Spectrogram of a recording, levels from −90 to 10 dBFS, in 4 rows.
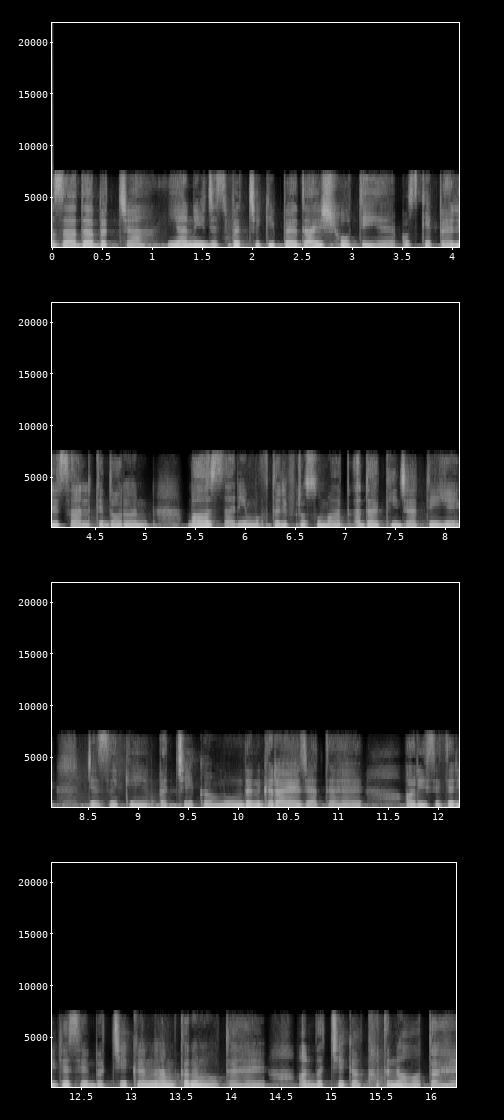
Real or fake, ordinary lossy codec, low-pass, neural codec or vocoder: fake; none; 7.2 kHz; codec, 16 kHz, 1 kbps, X-Codec, HuBERT features, trained on balanced general audio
